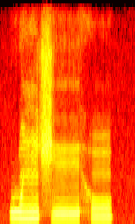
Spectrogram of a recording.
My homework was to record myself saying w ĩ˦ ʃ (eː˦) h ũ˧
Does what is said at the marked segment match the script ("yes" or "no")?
no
